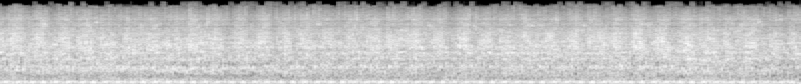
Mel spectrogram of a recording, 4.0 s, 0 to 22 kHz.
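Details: 1952 Ford F1 shortbed truck with a rebuilt engine gives a steady, even idle of about four pulses a second with no misses or knocks, a healthy engine.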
